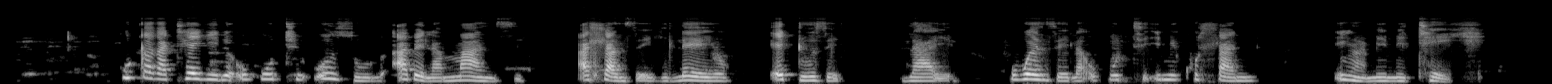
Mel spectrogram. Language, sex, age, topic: North Ndebele, female, 36-49, health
